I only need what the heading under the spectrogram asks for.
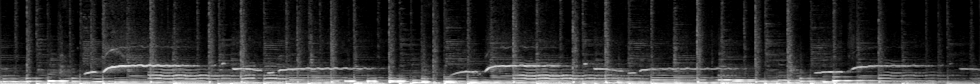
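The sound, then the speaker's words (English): The singer whistles a clear, wavering melody over a full band accompaniment at the end of a song, the tune rising and sustaining in repeated phrases as the music plays steadily underneath. “… whistling his way out of …”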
